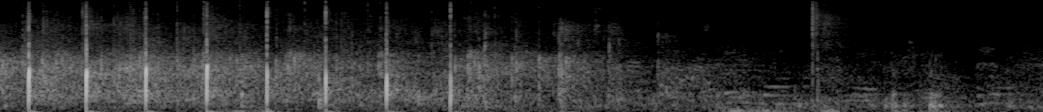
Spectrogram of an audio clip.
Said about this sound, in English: Well done, everyone. Round of applause for you guys.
